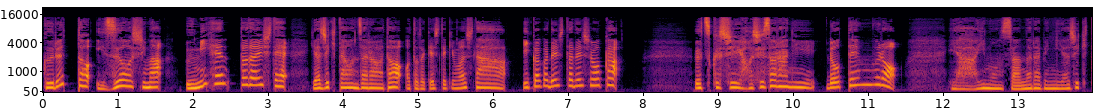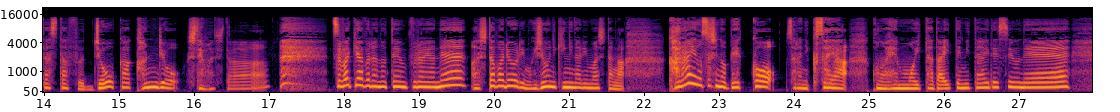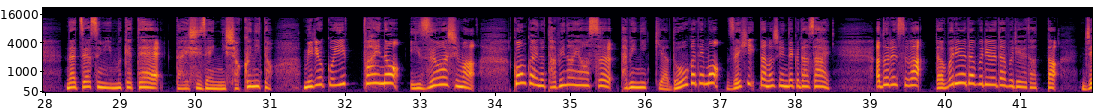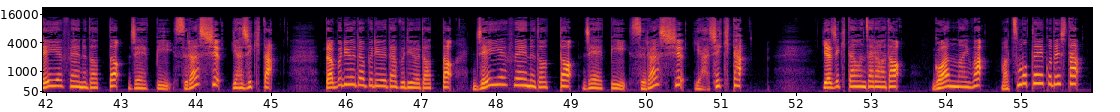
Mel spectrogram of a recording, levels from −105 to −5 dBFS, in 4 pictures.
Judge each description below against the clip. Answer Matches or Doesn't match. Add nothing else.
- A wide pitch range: Matches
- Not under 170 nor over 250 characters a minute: Matches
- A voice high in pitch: Matches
